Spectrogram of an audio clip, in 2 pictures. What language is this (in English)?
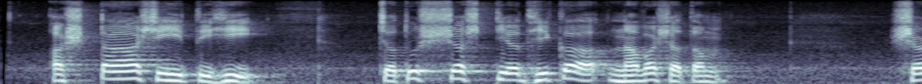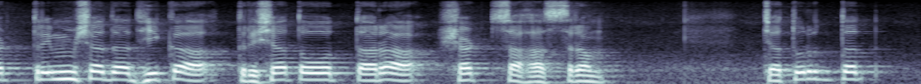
Sanskrit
